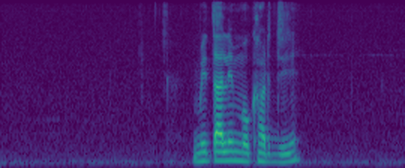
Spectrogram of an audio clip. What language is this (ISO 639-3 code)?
ben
